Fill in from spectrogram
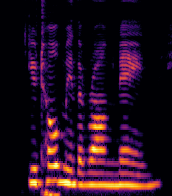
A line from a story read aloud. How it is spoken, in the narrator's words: he said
